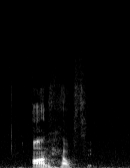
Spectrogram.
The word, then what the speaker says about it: нездоровий: Нездоровий. Нездоровий. Нездоровий. Тут наголос падає на другий склад.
